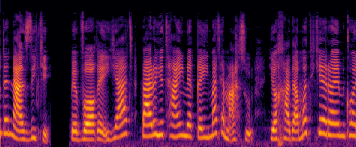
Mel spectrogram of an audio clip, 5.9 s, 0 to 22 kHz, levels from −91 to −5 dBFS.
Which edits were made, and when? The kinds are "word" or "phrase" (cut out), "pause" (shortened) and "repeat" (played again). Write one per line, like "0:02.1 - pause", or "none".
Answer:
0:02.3 - pause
